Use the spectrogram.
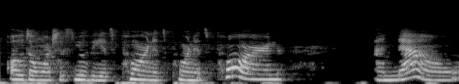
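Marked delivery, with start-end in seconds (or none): none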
